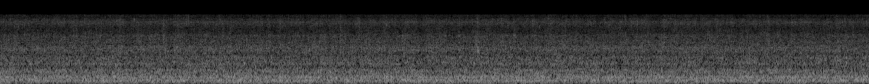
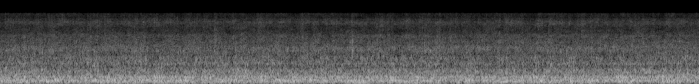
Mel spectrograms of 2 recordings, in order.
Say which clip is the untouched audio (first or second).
first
